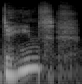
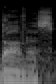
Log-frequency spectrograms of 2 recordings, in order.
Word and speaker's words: Damas: GNA be so confused it's not Dames well technically it's pronounced Damas but I don't care people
